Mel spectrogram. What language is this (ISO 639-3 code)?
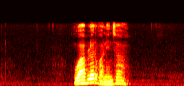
nep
